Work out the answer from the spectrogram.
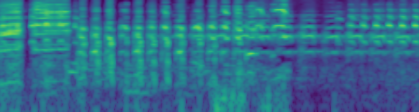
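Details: Peregrine falcon: a harsh, screaming note, then a fast run of grating, repeated kak notes, about seven or eight a second, easing into thinner, higher chips.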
